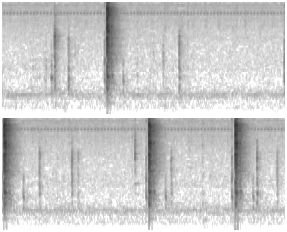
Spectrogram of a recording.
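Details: Four sharp snapping clicks over about five seconds, each a YAG laser shot breaking up a dense vitreous floater in a male patient's left eye while he looks down and back to the light.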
